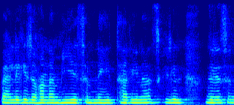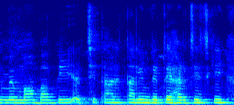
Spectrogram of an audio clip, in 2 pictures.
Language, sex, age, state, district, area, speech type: Urdu, female, 30-45, Bihar, Darbhanga, rural, spontaneous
